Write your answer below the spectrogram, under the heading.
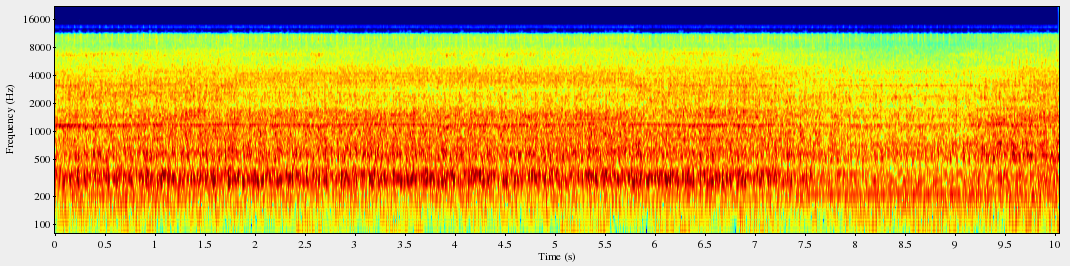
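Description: Over a busy idle there is a loose, fairly quick tapping, roughly three a second; a knock worth tracing down. Cause suspected, not confirmed.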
